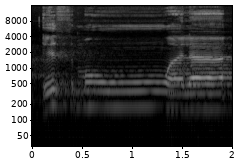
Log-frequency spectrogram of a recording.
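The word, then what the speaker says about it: إِثْمٌ وَلَا: Nah, ithmu wala dibaca berdengung. Ya, dibaca berdengung. Karena ini bagian daripada hukum bacaan idgham bi ghunna. Jadi cara bacanya adalah ithmu wala. Jadi agak ditekan 2 sampai 3 harokat.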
